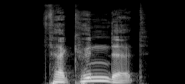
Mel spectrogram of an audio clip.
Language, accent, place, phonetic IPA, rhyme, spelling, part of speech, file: German, Germany, Berlin, [fɛɐ̯ˈkʏndət], -ʏndət, verkündet, verb, De-verkündet.ogg
- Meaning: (verb) past participle of verkünden; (adjective) proclaimed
